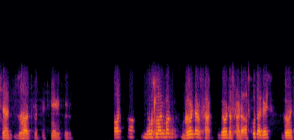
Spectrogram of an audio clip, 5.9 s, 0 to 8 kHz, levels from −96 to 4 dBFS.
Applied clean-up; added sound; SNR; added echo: neural mask model Resemble Enhance denoiser.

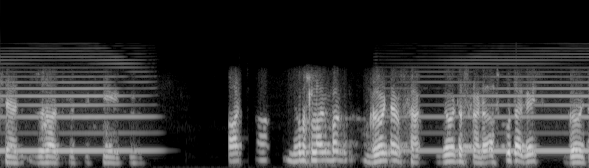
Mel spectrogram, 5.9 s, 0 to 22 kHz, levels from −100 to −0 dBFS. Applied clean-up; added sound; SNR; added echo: none; Wind instrument, woodwind instrument; 9 dB; none.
